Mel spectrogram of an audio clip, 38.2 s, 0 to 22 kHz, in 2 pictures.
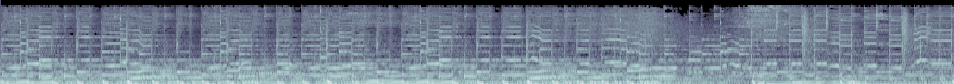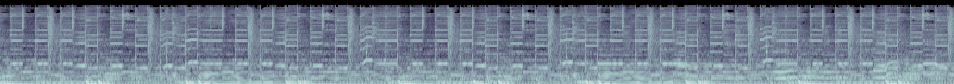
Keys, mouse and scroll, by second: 0.5 Return, 1.0 alt+scroll up 1, 3.0 alt+scroll down 1, 4.3-6.7 drag, 6.7 alt+scroll up 1, 8.0 scroll up 1, 8.8 click, 13.1 right click, 14.9 click, 15.8-16.2 ], 17.2 click, 24.9-25.8 alt+scroll down 2, 25.9-27.7 alt+scroll up 4, 27.9 ctrl+z, 30.6 alt+scroll down 1, 33.4 click, 33.4 click, 34.3 click, 36.5 scroll up 1, 37.0 scroll down 1, 37.7 scroll up 1.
